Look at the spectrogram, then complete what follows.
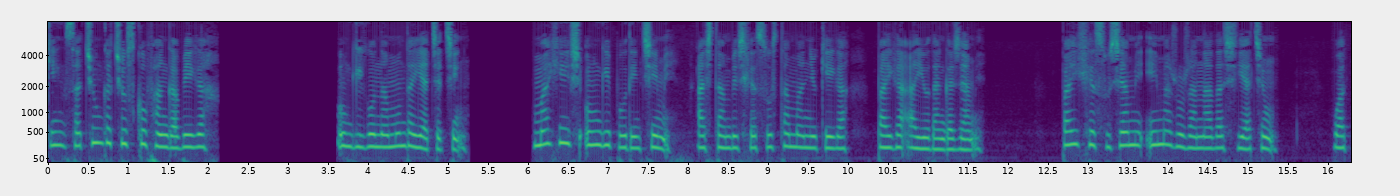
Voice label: good news quichua de salasaca

